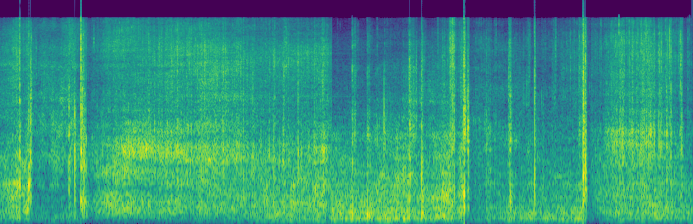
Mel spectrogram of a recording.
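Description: A skateboard tail snaps and clacks against the ground.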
